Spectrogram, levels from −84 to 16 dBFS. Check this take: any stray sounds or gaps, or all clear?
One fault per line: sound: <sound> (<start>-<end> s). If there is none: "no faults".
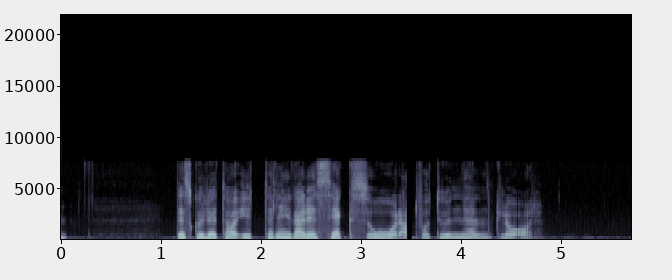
sound: dropout (3.5-3.5 s)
